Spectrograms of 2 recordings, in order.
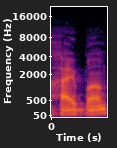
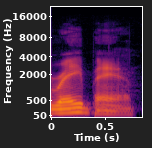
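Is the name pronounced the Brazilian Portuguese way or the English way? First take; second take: Brazilian Portuguese; English. First: It is said with Brazilian Portuguese sounds. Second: It is said with English sounds. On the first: The speaker calls it wrong. "eles vão falar Ray-Ban porque eles trouxeram para o português" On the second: The speaker calls it right. "o correto é Ray-Ban"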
